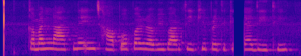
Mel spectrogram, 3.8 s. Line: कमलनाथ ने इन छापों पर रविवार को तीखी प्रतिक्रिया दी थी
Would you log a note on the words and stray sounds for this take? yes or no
yes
